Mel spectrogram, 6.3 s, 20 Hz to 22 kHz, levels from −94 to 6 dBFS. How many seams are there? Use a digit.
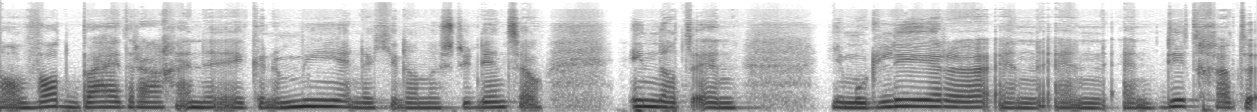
1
